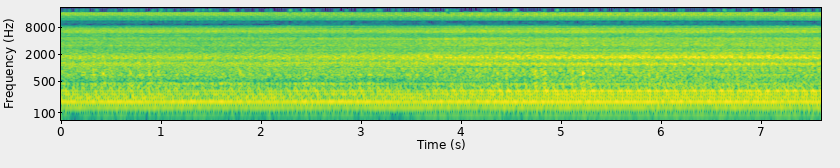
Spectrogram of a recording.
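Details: Toyota Prius (20/30) at cold start: rough, shaky idle with misfire and a dull knock about three times a second, attributed to the crankshaft damper.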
